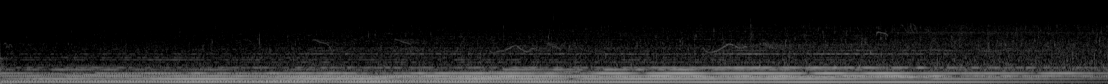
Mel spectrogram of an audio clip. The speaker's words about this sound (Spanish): El sonido del agua fluyendo llena el ambiente.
